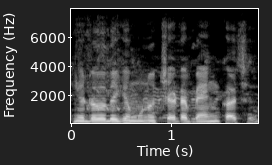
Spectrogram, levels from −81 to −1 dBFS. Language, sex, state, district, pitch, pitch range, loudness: Bengali, male, West Bengal, Paschim Medinipur, 125 Hz, 120-130 Hz, -17 LUFS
